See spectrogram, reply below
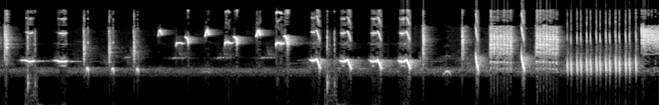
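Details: European robin in full song: thin high whistles, downward slurs and short warbled notes, ending in a dense rapid trill, with a continuous low hum in the background.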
